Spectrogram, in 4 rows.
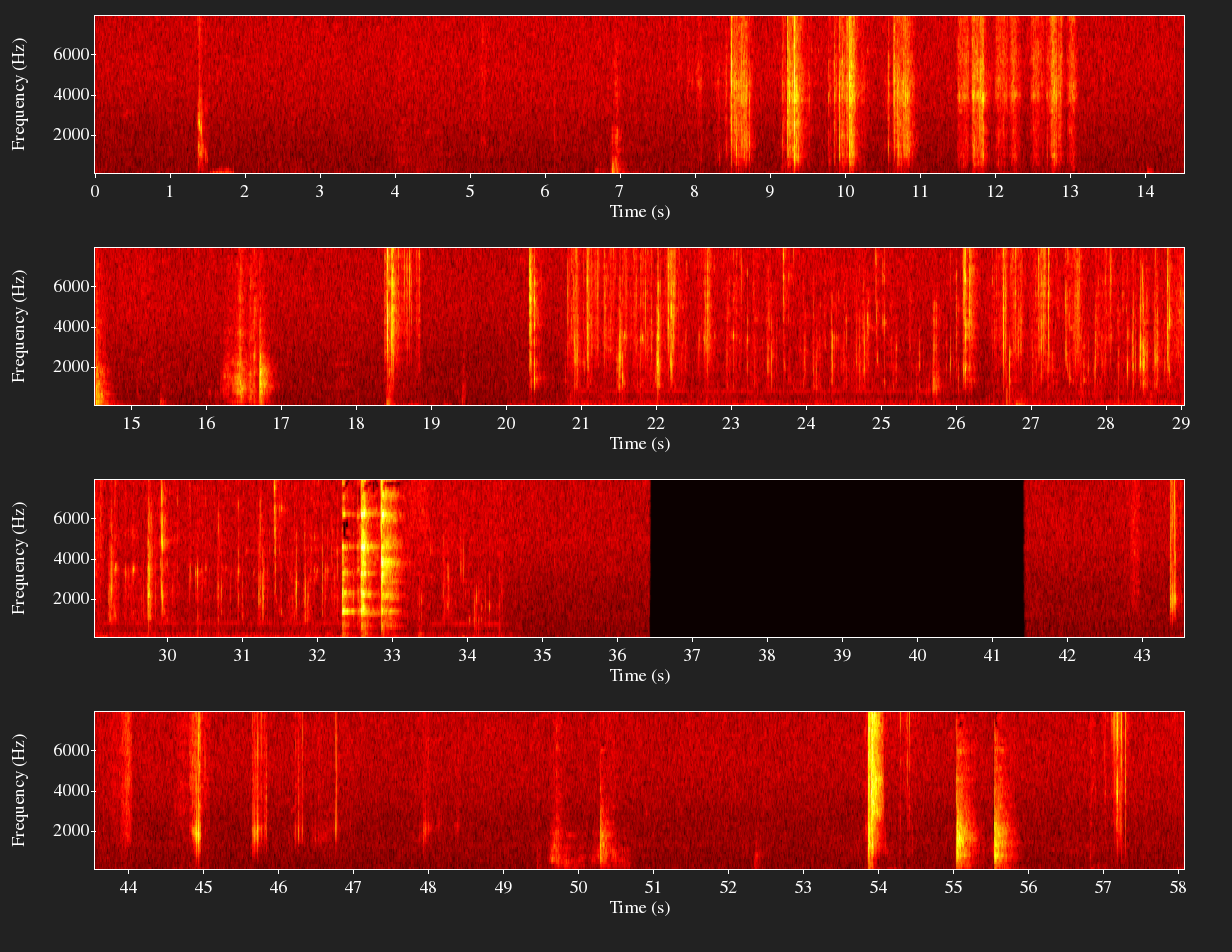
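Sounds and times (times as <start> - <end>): faint steady hum: 0.0 - 36.4, 41.5 - 58.0
crunchy chewing: 8.0 - 13.2, 20.0 - 34.6, 42.8 - 47.0, 47.8 - 48.5, 57.0 - 57.4.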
